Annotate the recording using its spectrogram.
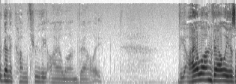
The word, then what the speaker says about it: Ayalon: It's pronounced Ayalon, even though most texts are going to say Ajalon.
